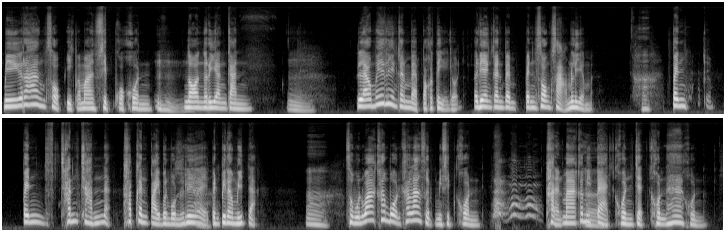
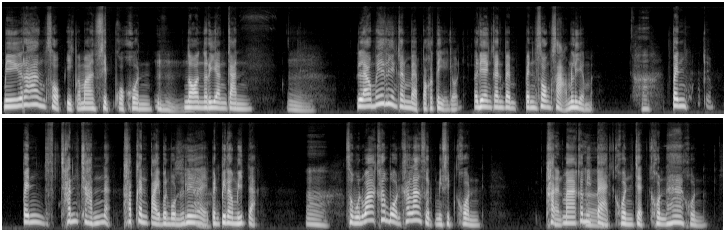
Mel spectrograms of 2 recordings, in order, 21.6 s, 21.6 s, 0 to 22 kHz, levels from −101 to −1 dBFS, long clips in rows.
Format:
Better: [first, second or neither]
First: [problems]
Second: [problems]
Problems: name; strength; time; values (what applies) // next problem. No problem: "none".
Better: second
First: dog barking; faint; at 18 s; peak 10 dB below the speech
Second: none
